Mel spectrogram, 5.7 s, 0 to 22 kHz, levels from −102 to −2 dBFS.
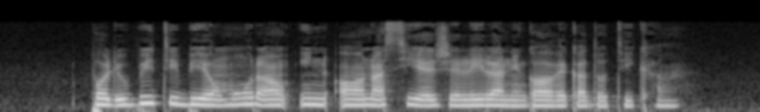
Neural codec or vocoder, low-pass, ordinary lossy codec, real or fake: none; 10.8 kHz; MP3, 64 kbps; real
